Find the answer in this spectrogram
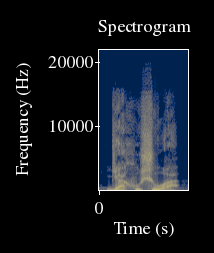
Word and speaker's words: Yahushua: ortografía como la pronunciación originalmente el nombre de Jesús pronunciaba yahushua hay bastantes teorías por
